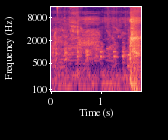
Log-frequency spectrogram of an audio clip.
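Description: Backyard chickens kept in a pen shared with a goat shed, giving soft intermittent clucks and then a louder, sharper cluck or squawk near the end, close by with no talk.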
